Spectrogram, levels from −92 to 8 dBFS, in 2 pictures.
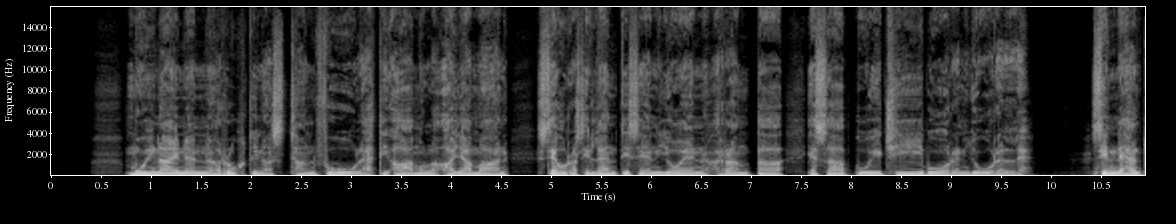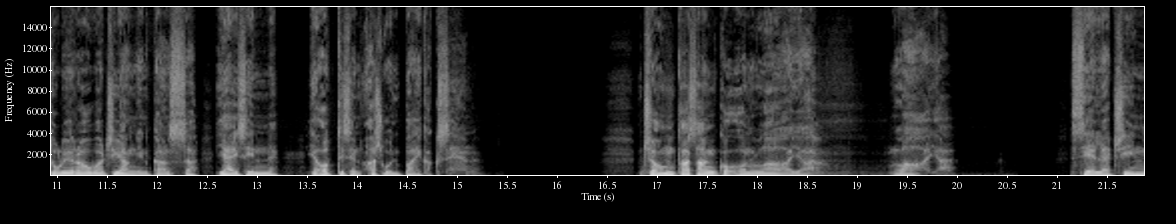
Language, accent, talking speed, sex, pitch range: Finnish, native, 95 wpm, male, 105-150 Hz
